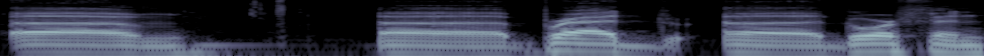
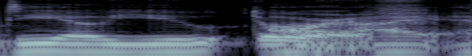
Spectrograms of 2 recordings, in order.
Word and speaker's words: Dourif: You were talking about Brad Dorfin. Is that it? Dourif is how it's spelled. Dourif.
